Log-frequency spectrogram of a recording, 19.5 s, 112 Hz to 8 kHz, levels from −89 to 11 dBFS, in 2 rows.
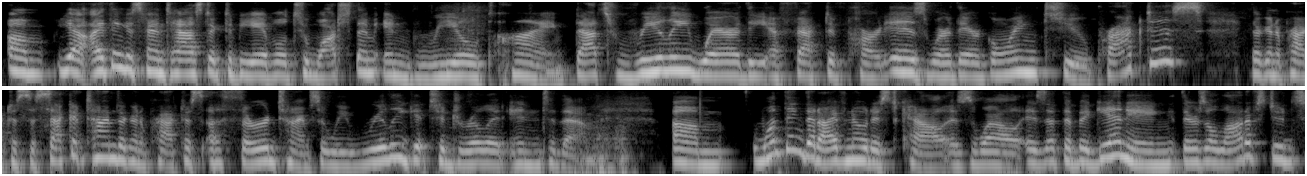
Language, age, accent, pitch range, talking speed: English, 30-49, American, 185-240 Hz, 210 wpm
